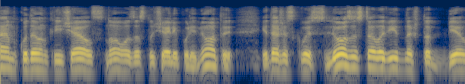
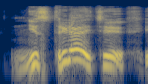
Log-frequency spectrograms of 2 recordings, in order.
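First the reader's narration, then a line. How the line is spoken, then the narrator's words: Repeated shout. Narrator (Russian): еще раз крикнул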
